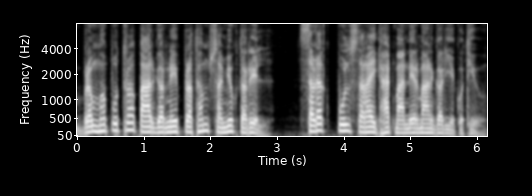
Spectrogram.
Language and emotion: Nepali, neutral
